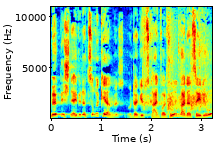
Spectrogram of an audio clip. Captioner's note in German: Beifall CDU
